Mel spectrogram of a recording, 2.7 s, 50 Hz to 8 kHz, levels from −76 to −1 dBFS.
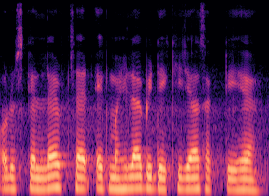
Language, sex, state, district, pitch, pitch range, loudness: Hindi, male, Arunachal Pradesh, Lower Dibang Valley, 125 Hz, 120-130 Hz, -13 LUFS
